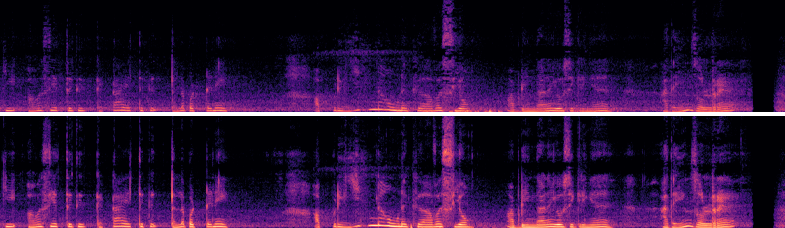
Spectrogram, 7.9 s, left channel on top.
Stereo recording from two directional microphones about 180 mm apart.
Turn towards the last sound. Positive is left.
turn(degrees=-40)  # may be behind; listen again after turning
